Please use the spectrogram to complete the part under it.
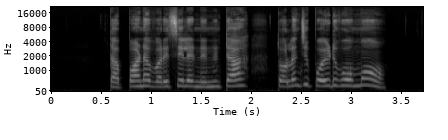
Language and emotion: Tamil, fearful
